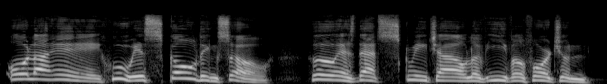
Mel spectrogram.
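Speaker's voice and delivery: high-pitched hail easing into a taunt; jeering student. Acted. Student hailing the scolding bourgeois, jeering. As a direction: call out high, mocking the scolder.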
